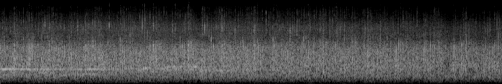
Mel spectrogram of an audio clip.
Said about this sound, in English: Could you stand up and give him a big hand? And the Hope Homes men could go ahead and stand up and give them a big hand clap.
